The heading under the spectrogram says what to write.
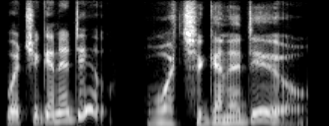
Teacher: The T and the Y smush together and make a ch sound. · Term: assimilation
